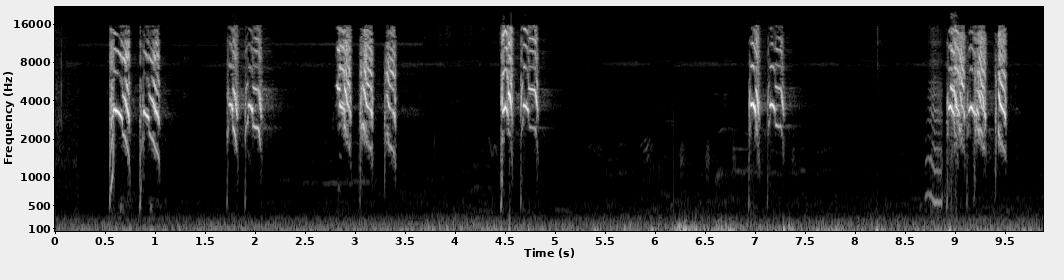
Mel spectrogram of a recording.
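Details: Rose-ringed parakeet repeating shrill, raspy screech pairs roughly every second or so, with short gaps, against faint background hum.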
